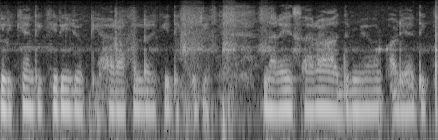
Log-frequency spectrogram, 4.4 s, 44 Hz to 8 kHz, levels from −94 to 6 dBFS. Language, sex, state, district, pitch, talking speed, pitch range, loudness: Rajasthani, female, Rajasthan, Nagaur, 140 Hz, 220 wpm, 135-140 Hz, -26 LUFS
